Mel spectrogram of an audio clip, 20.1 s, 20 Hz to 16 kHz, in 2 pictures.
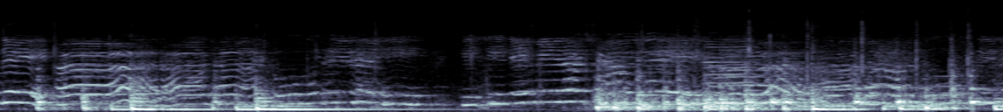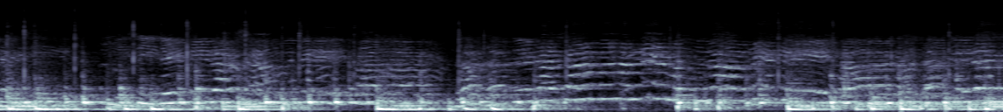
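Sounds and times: hand drum beat: 0.0s - 4.1s, 4.8s - 20.0s
group singing over loudspeaker: 3.6s - 20.0s
hand-clapping: 4.7s - 16.0s, 16.6s - 20.0s.

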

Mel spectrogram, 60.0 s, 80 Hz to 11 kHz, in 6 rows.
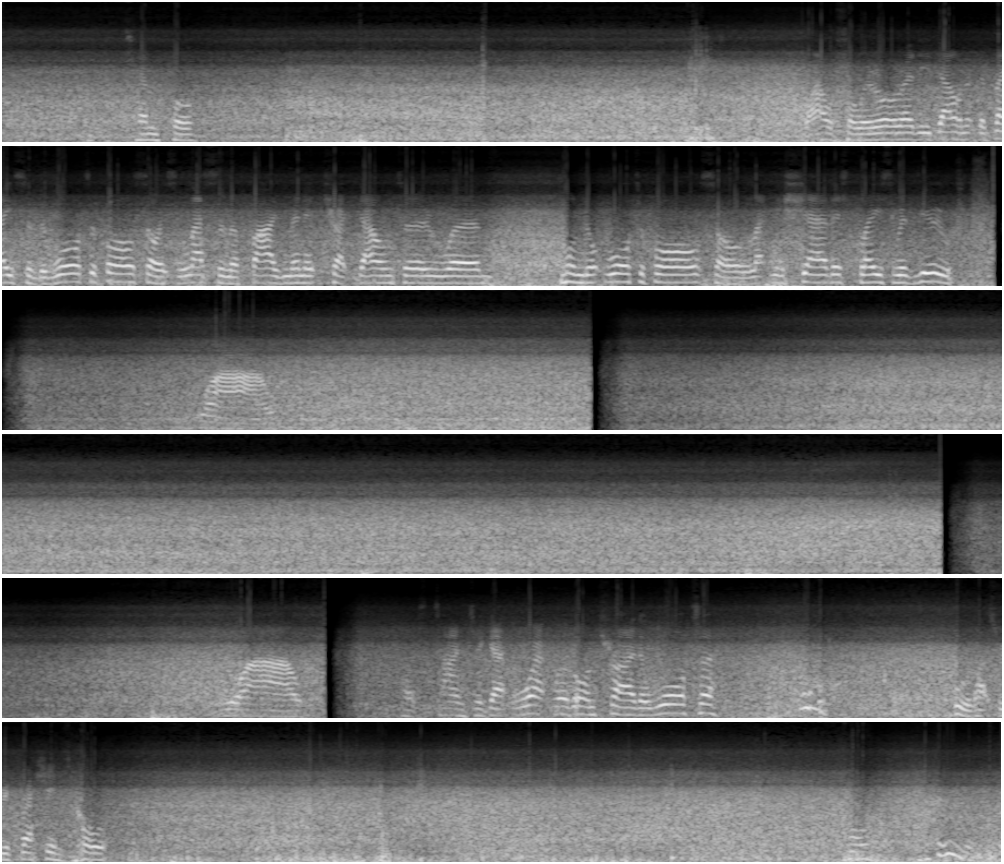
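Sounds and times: waterfall rushing: 41.1s - 53.3s.

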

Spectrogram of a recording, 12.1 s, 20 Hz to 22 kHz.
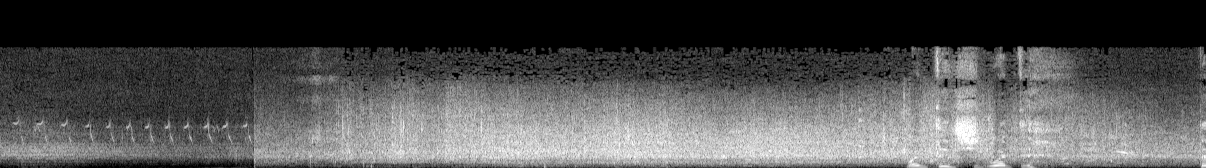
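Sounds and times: loud steady rushing noise: 2.6s - 12.0s.

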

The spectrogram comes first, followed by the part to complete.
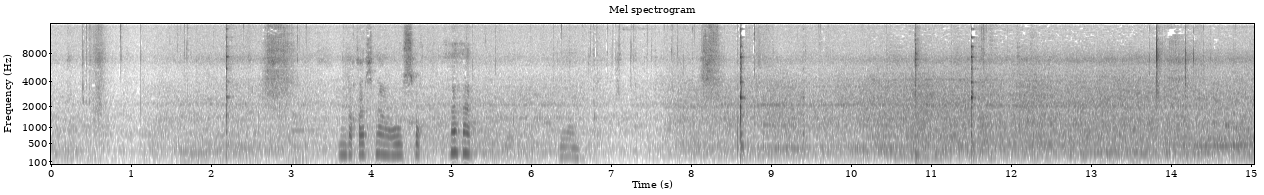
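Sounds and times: steady background noise: 0.0s - 15.0s
dishes and spoon clinking: 8.6s - 9.5s.

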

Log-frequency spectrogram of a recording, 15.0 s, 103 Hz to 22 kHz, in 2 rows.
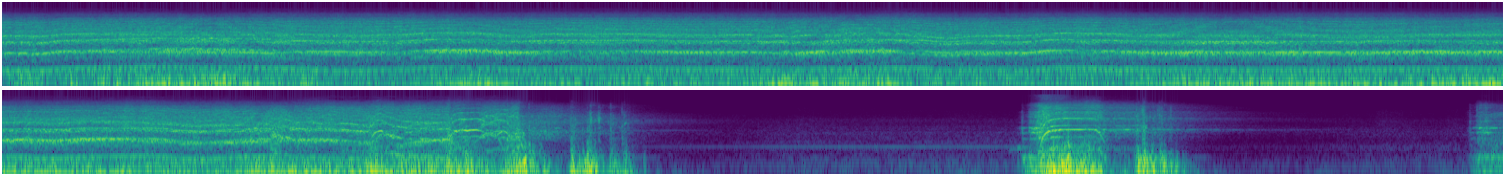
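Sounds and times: drone motors and propellers whining: 0.0s - 10.9s, 12.6s - 13.6s.

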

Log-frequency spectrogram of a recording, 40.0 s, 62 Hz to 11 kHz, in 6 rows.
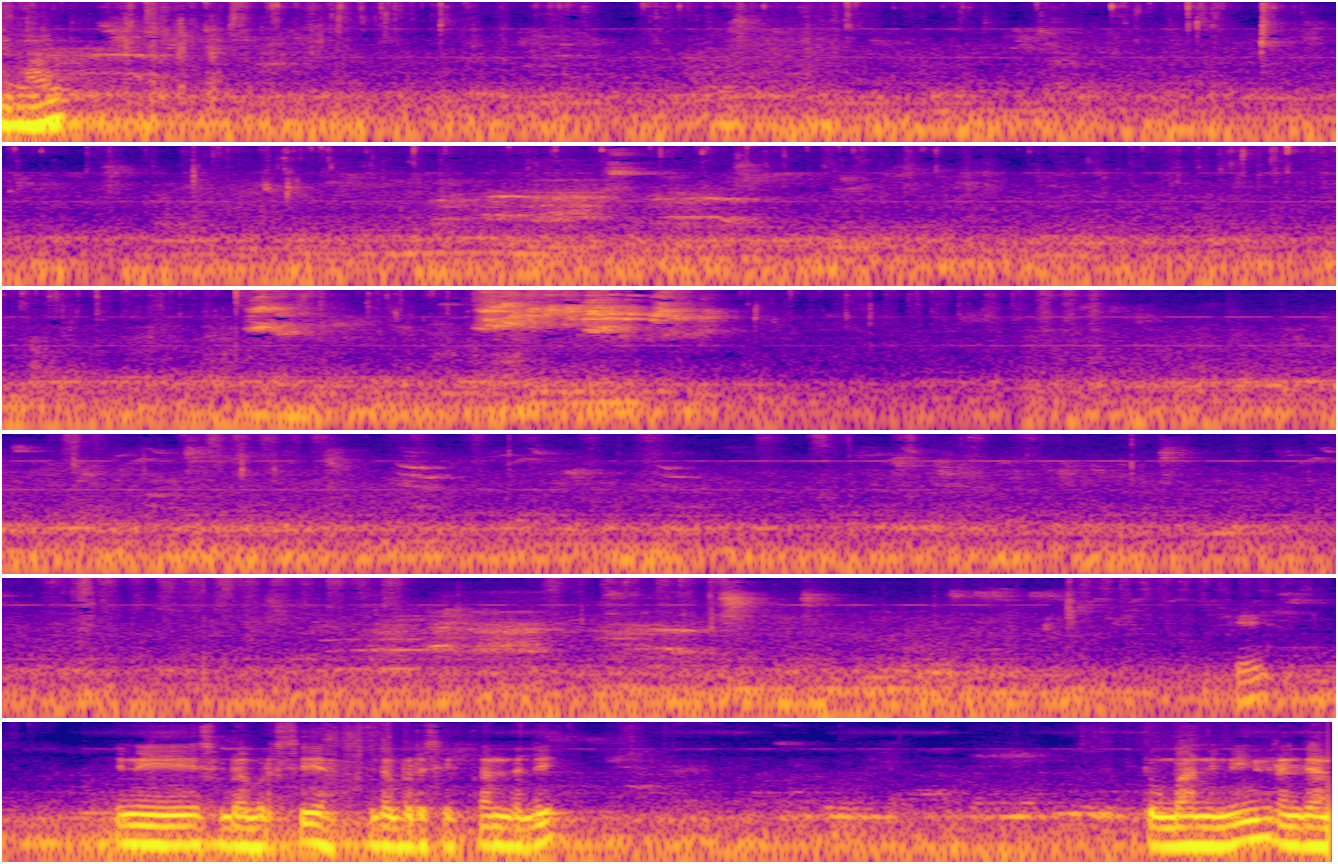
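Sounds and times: garden hose water splashing: 0.0s - 25.9s, 26.6s - 36.4s.

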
